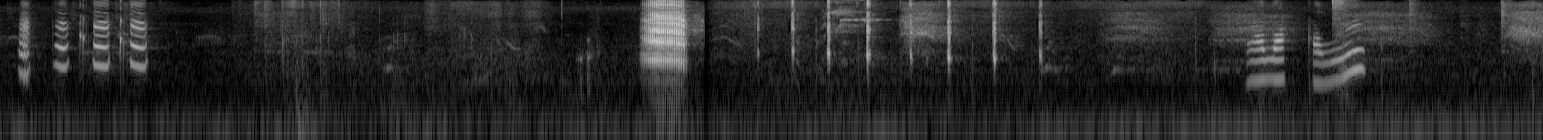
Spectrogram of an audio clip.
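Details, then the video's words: Natural chirping from a Ringneck parrot: a fast string of bright repeated chirps, a sudden harsh noisy burst, scattered clicks, then rising and falling wavy squeaks near the end. "Ringneck Parrot Natural Chirping Sounds"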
